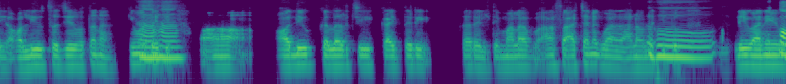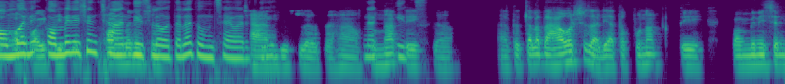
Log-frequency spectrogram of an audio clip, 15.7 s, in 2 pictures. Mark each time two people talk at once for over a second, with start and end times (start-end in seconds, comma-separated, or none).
7.7-9.5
